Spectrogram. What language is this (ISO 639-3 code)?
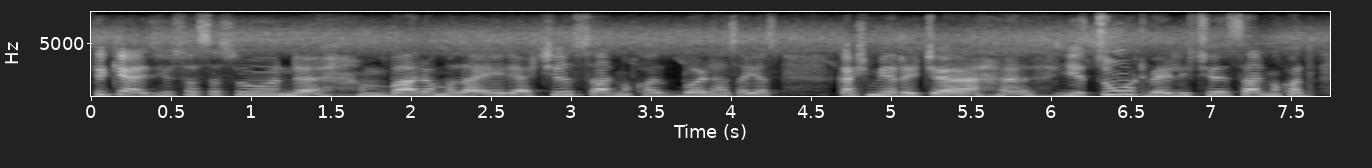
kas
